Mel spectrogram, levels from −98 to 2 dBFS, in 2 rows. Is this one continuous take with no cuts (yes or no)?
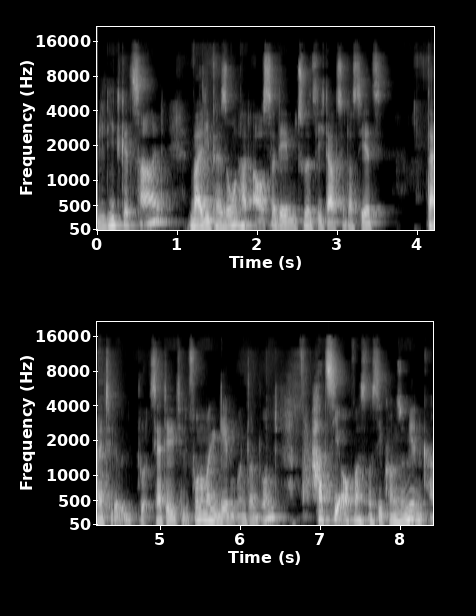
yes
